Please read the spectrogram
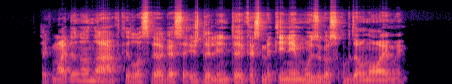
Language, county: Lithuanian, Klaipėda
